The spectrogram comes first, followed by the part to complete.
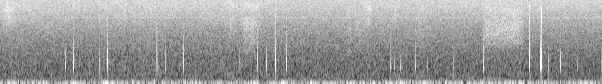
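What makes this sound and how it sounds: Long acrylic nails gently tap a flat pink silicone nail art mat lying on a table. Soft, short, muted clicks scatter irregularly over a steady low hum, with no speech.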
